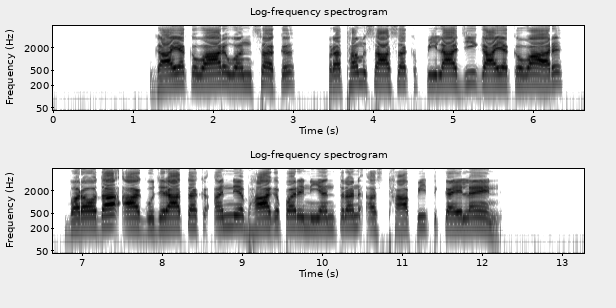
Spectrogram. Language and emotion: Maithili, neutral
